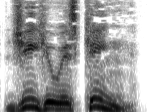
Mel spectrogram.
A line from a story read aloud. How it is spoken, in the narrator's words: They shouting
